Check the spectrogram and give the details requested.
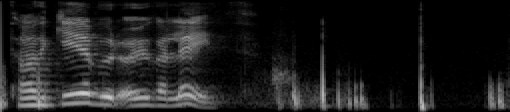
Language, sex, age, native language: Icelandic, female, 60-69, Icelandic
